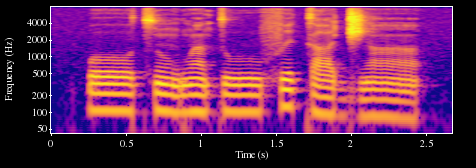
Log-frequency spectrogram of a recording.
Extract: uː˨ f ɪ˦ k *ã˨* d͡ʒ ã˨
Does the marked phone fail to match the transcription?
yes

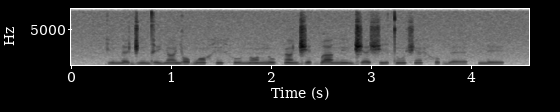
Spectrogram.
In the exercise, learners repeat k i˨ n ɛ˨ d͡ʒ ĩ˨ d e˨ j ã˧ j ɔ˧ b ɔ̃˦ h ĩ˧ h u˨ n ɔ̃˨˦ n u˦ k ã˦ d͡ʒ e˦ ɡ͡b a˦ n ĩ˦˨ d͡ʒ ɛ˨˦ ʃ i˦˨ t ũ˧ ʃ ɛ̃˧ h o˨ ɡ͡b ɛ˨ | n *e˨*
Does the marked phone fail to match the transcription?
no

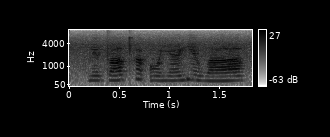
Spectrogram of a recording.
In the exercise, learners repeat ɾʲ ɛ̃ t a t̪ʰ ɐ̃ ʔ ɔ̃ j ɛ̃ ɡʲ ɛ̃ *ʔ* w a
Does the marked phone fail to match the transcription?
yes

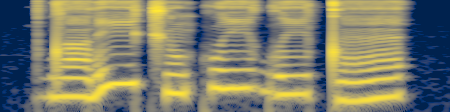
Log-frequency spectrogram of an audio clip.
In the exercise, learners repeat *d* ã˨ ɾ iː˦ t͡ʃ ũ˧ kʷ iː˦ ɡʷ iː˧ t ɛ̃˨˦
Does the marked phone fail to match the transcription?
no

